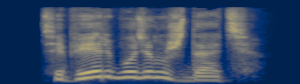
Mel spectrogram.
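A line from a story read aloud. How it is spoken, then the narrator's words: Dry snort, almost unironic. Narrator (Russian): хмыкнул Далтон, тоже практически без иронии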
